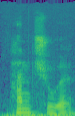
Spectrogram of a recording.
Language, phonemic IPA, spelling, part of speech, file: German, /ˈhantˌʃuːə/, Handschuhe, noun, De-Handschuhe.ogg
- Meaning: nominative/accusative/genitive plural of Handschuh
